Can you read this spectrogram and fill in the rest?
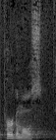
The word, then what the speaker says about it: Pergamos: And today, we're going to be looking at verses 12 through 17, which is Jesus' church, letter to the church of Pergamum, or Pergamos, either pronunciation is correct.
